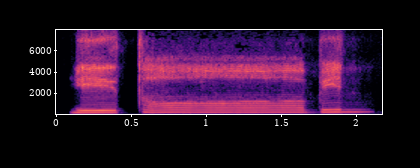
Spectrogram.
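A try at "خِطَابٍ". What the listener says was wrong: khitabin. Khi itu ya. Khita, khitabin, khitabin.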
